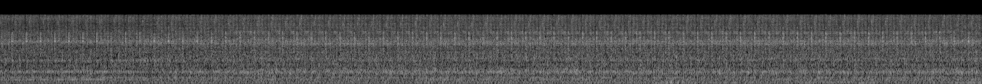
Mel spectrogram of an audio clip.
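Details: Lada Kalina engine at steady idle with a fairly regular light, sharp metallic tapping about two per second; engine knock, cause not confirmed.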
